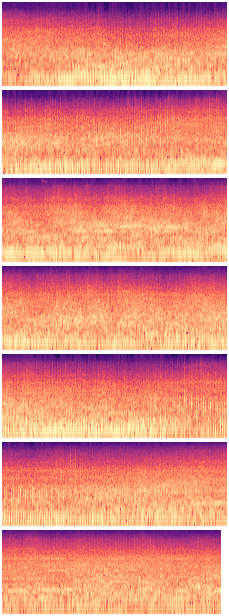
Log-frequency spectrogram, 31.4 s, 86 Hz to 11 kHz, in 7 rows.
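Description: AH-64D Apache attack helicopter flying low and banking over the field, a loud, steady rotor-and-turbine noise. Its low hum shifts in pitch as it moves past and turns.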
